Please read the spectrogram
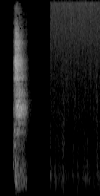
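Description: One short burst of breathy noise about a quarter second in, like a sneeze or sharp exhalation, then faint room tone from about a second in.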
